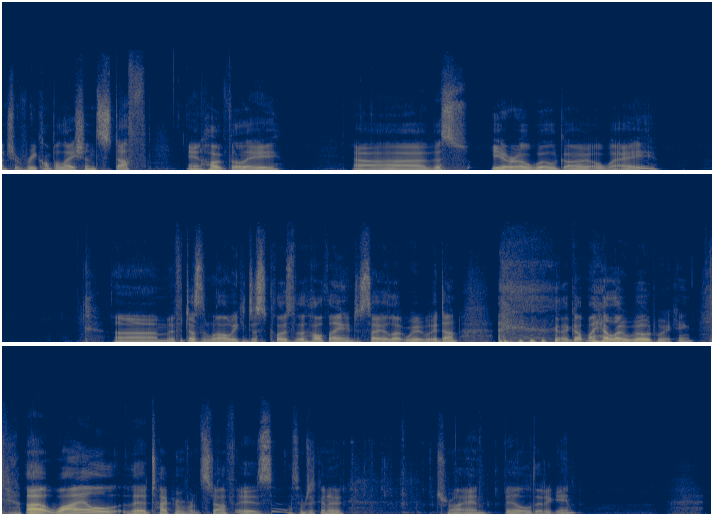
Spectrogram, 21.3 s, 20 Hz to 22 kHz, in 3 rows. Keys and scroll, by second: 16.4 ctrl+`, 17.6-19.8 typing.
